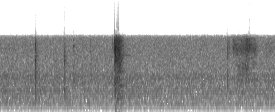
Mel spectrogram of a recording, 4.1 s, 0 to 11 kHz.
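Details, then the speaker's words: BSR record changer from a Realistic Clarinette 91 stereo: a few sharp mechanical clicks as the tone arm reaches the record's end and the changer trips off; normal auto-shutoff. "that and whenever the tone arm gets to the end of the [Music] record it shuts off just like it"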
